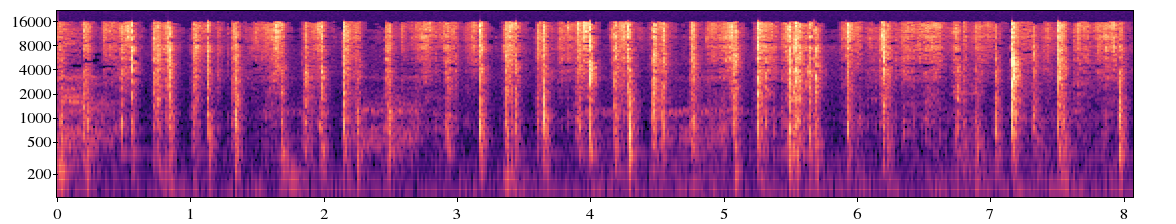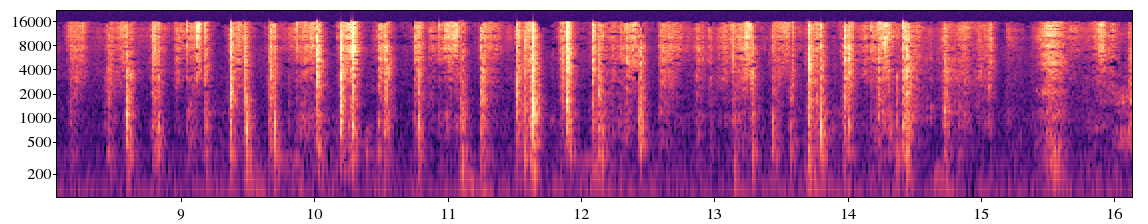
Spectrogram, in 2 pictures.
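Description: A deck of spirit-animal oracle cards being shuffled by hand: a continuous run of quick, irregular card flicks and clicks, several a second.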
